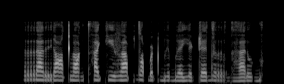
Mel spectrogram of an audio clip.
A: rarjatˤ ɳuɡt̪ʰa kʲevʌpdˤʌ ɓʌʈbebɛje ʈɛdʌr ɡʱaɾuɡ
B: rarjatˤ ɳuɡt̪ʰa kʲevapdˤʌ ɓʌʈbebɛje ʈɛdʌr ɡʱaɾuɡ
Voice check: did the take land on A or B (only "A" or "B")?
B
